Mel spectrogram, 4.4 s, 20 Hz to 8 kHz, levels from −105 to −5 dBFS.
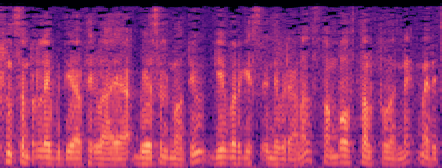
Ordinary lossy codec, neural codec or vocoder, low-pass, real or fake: none; none; 7.2 kHz; real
